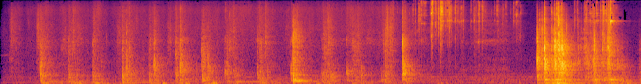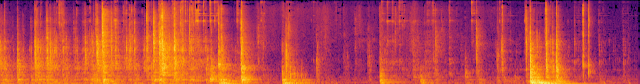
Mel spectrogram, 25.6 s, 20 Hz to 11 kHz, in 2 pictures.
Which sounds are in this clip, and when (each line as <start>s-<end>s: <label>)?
0.7s-8.2s: footsteps
8.2s-12.7s: keys
10.7s-12.6s: door
12.8s-19.0s: door
16.4s-19.3s: keys
18.6s-20.3s: footsteps
20.4s-23.0s: keys
20.4s-24.3s: door
24.4s-24.7s: light switch
24.8s-25.6s: keys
